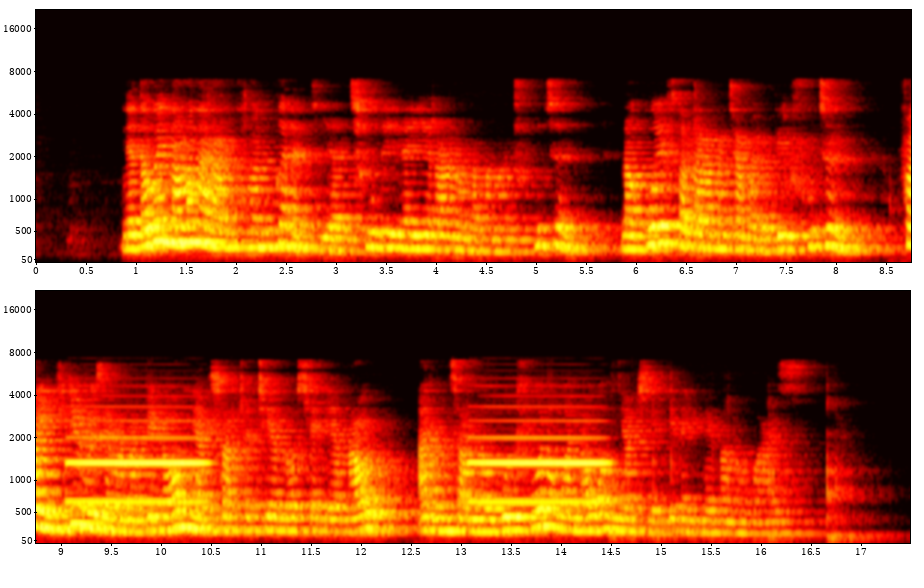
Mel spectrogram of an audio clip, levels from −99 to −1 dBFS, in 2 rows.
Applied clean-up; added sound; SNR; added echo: none; Wind instrument, woodwind instrument; -3 dB; reverberation time 0.9 s.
